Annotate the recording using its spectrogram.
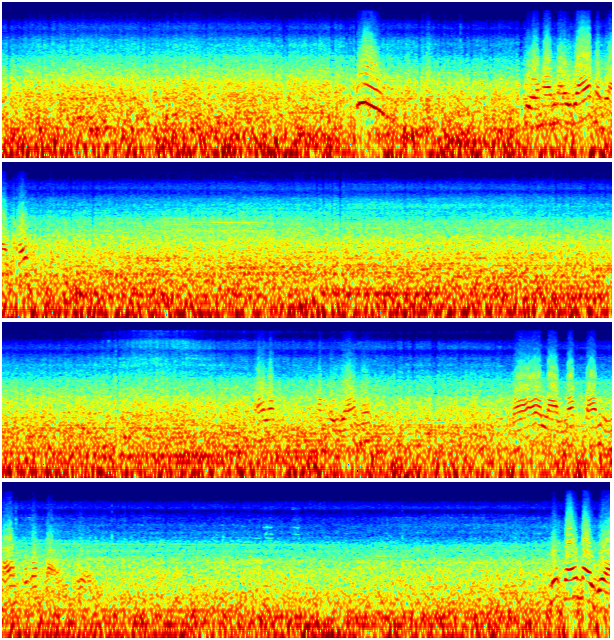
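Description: A motorbike riding through city traffic: steady engine and road noise, heavily mixed with wind rushing over the microphone.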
